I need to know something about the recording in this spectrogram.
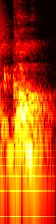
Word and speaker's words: gamma: This time one zero is extra, pronounced as gamma.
